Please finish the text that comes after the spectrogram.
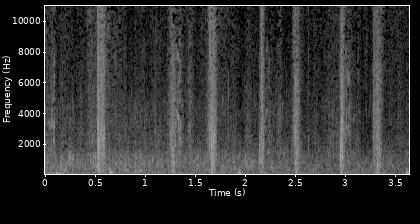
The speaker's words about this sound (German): Mit meinen Schneeschuhen stampfe ich eine kleine Fläche fürs Zelt flach.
